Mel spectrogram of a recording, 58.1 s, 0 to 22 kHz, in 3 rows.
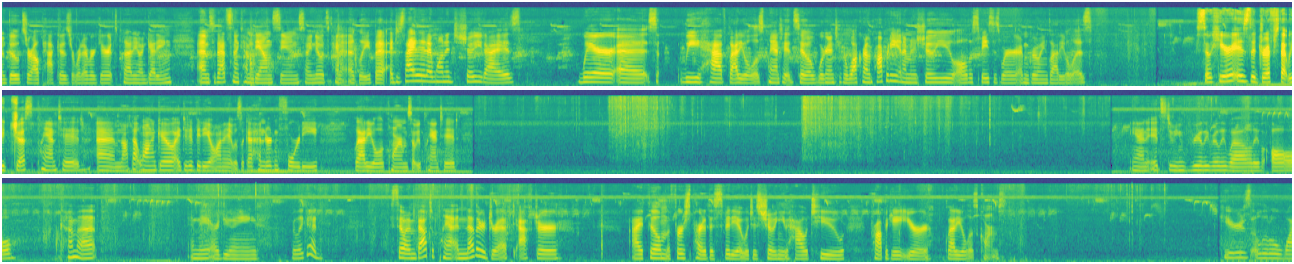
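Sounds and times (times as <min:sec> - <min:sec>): rustling and crinkling of plastic: 0:27.5 - 0:36.0.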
